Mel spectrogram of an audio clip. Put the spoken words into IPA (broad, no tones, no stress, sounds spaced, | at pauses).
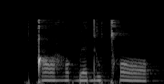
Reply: ŋ͡ǃ ɑ ɦ ɔ ɡ͡b ɛ d u ǀʰ ɔ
